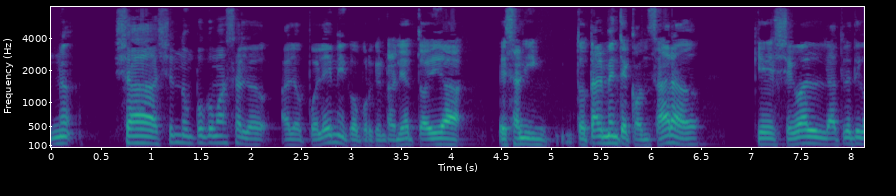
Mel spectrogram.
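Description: At a moderate pace, a man with a Rioplatense accent speaks in a medium pitch, with a dark, mellow tone and fairly even intonation. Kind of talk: casual chat. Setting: live stream.

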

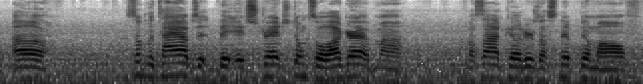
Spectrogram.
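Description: A moderate pace in a dry sound with no echo, against noticeable background noise. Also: man. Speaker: truck driver vlogger. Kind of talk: casual vlog chat. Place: car. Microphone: phone near.

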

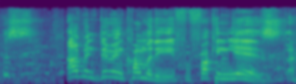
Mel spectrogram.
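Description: The speaker talks at a very fast pace with a London accent over light background noise. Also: man. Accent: British, London. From London, UK. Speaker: stand-up comedian. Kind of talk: live stand-up comedy set. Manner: bantering, sweary, incredulous. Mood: amused, mock-exasperated. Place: stage. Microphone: handheld.

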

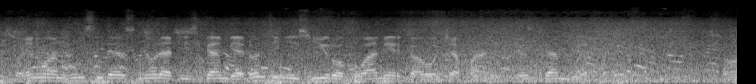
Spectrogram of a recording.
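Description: Over loud background noise, a man talks at a moderate pace in a dry sound with no echo. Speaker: guide. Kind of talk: casual tour narration. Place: beach. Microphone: phone near.

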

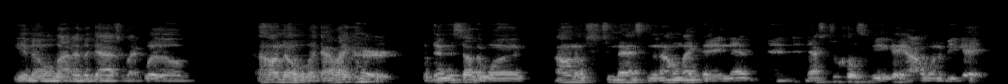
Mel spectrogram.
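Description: A man speaks at a fairly quick pace in a fairly low voice, his intonation fairly even. Room echo is audible, and the background is quiet. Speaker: panelist. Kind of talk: panel discussion. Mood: frank, reflective. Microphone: video call.

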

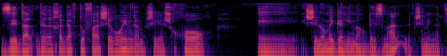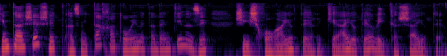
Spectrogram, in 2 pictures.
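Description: A woman speaks with a very deep, low pitch and a dark, mellow tone. She talks at a fairly slow pace with lively intonation. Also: very clean recording, silent background. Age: 50s. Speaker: dentist. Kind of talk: interview conversation.

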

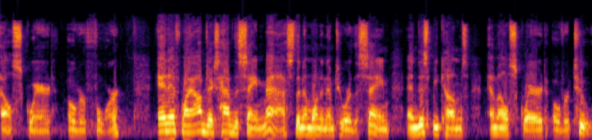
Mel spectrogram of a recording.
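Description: Lively intonation at a moderate pace. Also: man. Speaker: physics teacher. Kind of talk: lecture. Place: classroom. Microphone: lapel.

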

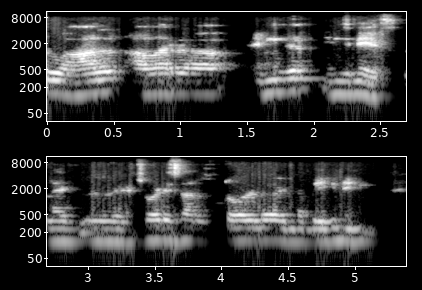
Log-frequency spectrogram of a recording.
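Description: A man speaks in a flat monotone with a somewhat breathy quality over a quiet background. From India. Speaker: cement industry group manager, chief guest. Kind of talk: formal speech. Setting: online video call. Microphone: video call.

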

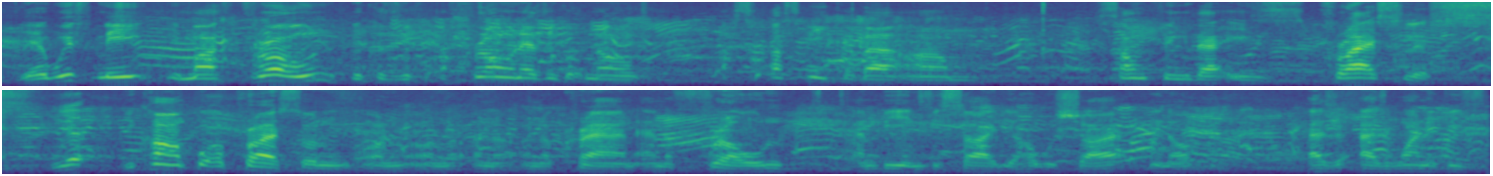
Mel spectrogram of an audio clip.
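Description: Over crowd noise in the background, a man speaks at a moderate pace in a dry sound with no echo. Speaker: street preacher. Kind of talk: preaching commentary. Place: open country. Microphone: camera far.

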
